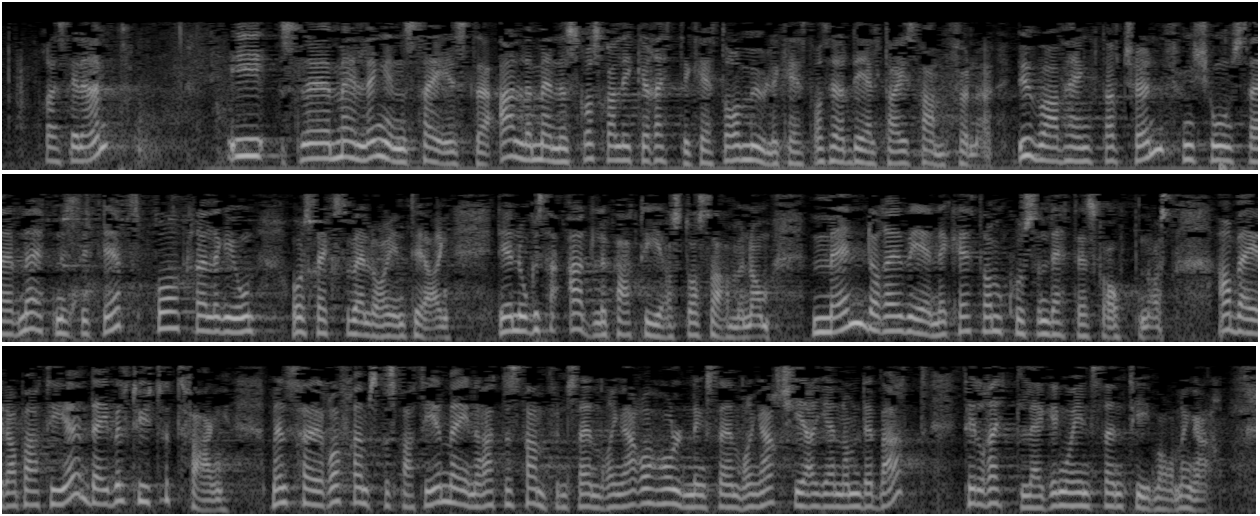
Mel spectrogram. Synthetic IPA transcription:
pʰɾɛsɪd̪ɛnt̪ | ɪmɛlːɪŋənsæɪəsd̪əʔɑlːəmɛnːəskəɾskɑlliːkəɾɛt̪ːɪɡheːt̪əɾɔmʉːlɪɡheːt̪əɾt̪ʰɪlɔd̪eːlt̪ʰɑːɪsɑmfʉnːə̰ | ʉːɑːʋhɛŋt̪ɑʋc͡çœnːfʉŋkʃuːnsɛʋnəɛt̪nɪsɪt̪ʰeːt̪spʁoːkɾɛlɪɡɪuːnɔsɛksʉɛlːɔɾɪənt̪ʰḛːɾɪŋd̪̥ɛæɾnuːɡəsɔʔɑd̪ːəpʰɑʁt̪ʰiːəɾst̪oːsɑːmənɔmmɛnd̪ɛʁɛʉeːnɪɡheːt̪əɾɔmkʰʊsnd̪ɛt̪ːəskɑɔpno̰ːsɑɾbæɪd̪əʁpʰɑʁt̪ʰiːəd̪æɪʋɪlt̪ʰyːt̪ʰət̪ʰʋɑ̰ŋmɛnshœʏʁəɔfʁɛmsk̪əspʰɑʁt̪ʰiːəmæɪnəʁɑt̪sɑmfʉnsɛnd̪ʁɪŋɑɾɔɦɔld̪nɪŋsɛnd̪ʁɪŋɑɾʃeːɾjɛnːɔmd̪ɛbɑt̪ʰːɪlʁɛt̪ːlɛɡɪŋɔɪnsɛnt̪ʰiːʋɔɾnɪŋɑ̰ɾ

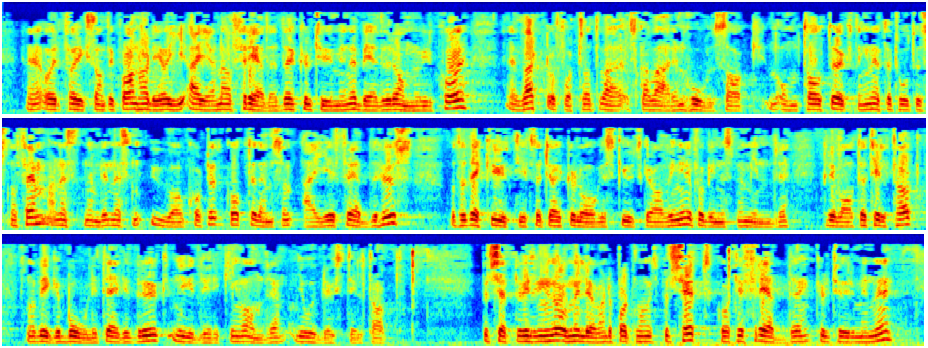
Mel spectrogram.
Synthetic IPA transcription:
ɔfɔɾɪksɑnt̪əkʰʋɑːɳɦɑɖɪɔjiːʔæɪæɳəɑʋfɾeːd̪əd̪əkʰʉlt̪ʰʉːɾmɛːnəbeːd̪ɾəɾɑmːəʋɪlkʰoːɾ | ʋæʈːɔfɔʈʂɑt̪ːʋæːskɑlʋæːɾəɛnɦuːʋəd̪sɑːkɛnɔmt̪ʰɑːlt̪øːknɪŋənɛt̪ːəʈʰuːt̪ʰʉːsənɔfɛmːæ̰ɳɛsnɛmlɪnɛst̪nʉːɑʋkʰɔʈːət̪ɡɔt̪ʰːɪld̪ɛmsɔmæɪəɾfɾeːd̪əɦʉːs | ɔt̪ʰɪd̪ɛkːəʉːt̪ʰjɪft̪əʈʰɪlɑɾkəʊloːɡɪskəʉːt̪ɡɾɑːʋɪŋəɾɪfɔɾbɪnːəlsəmɛmɪnd̪ɾə | pʰɾɪʋɑːt̪ət̪ʰɪlt̪ʰɑːksɔmɔbʏɡːəbuːlɪt̪ʰɪleːɡət̪̚bɾʉːknyːd̪ʋɪɾkɪŋɔɑnd̪ɾəjuːɾbɾʉːkst̪ʰɪlt̪ʰɑːk | b̥ʉd̪ʂɛt̪̚ːbəʋɪlnɪŋənəoːʋəɾmɪljøːʋæɳɖ̪ɛpɑʈəmɑŋət̪sbʉd̪ʂɛt̪ːɡoːʈɪlfɾeːd̪əkʰʉlt̪ʰʉːɾmɪnːəɾ

